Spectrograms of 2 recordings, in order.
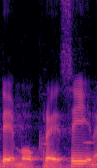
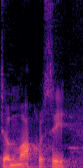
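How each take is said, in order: First: It is said with Thai-style transliterated pronunciation. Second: It is said with English-style pronunciation. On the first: The speaker calls it wrong. "ไม่ใช่" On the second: The speaker calls it right. "ประชาธิปไตยต้องเป็น"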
